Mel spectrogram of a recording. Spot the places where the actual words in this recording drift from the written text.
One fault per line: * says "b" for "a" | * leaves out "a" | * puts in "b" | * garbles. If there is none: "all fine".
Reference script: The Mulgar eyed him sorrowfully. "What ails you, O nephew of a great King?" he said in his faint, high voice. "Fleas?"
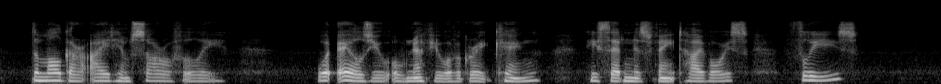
all fine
